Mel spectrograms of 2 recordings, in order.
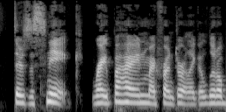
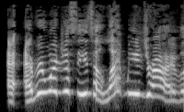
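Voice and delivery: high-pitched mock outburst; exasperated driver at the end of his rope, hammed up; imitating him losing it; 13 semitones higher, 4 dB louder than usual. Retelling the driver snapping at his backseat critics, mock exasperation. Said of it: "lost it".

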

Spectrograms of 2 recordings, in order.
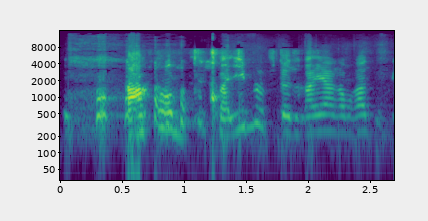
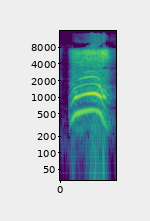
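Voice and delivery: sudden high scream of alarm; panicked yelp; 13 dB louder than usual. Real, not acted. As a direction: cry out as you get hit. Shot at in game.

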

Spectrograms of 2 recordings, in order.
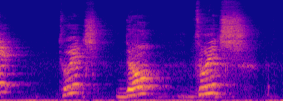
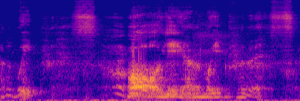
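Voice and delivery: menacing whisper; 7 semitones lower, 6 dB quieter than usual. Retold or imitated. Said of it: "he's gonna be like".

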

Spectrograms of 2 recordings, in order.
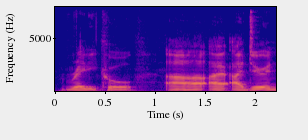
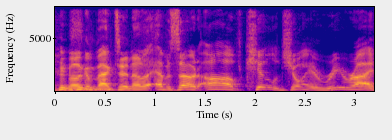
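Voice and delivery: announcer voice; 6 semitones higher, 7 dB louder than usual. Acted. Announcer welcome.

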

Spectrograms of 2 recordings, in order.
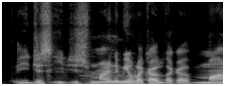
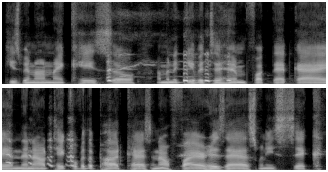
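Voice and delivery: flat, lowered mocking impression of cohost; mock monotone Jasmine; 3 semitones lower than usual. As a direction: parody her bored, scheming voice. Mocking cohost's inner monologue.

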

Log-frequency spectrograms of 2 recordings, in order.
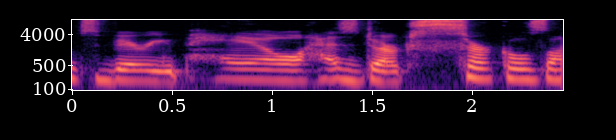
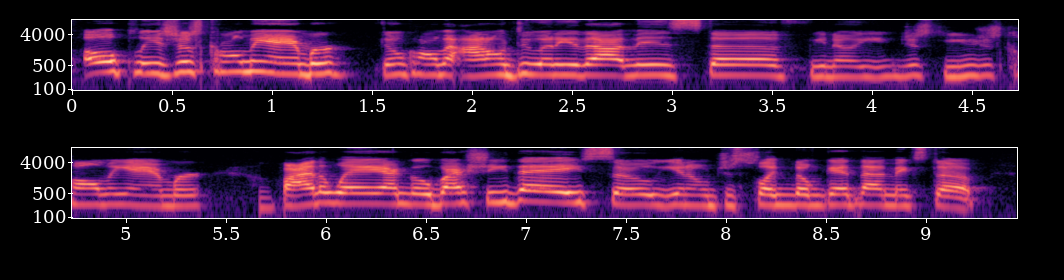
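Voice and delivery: higher, breezy casual chatter; chatty young woman; 5 semitones higher, 4 dB louder, faster than usual. Acted. Amber eyeing the family's house, higher chatty voice. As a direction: rattle on like a curious, offhand visitor.

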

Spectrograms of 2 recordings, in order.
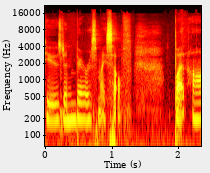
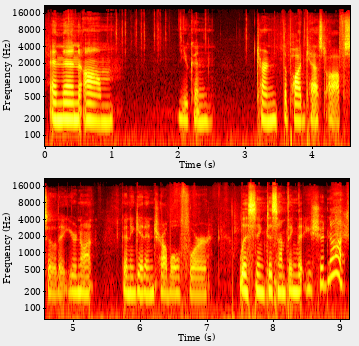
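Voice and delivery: ordinary delivery, nothing marked

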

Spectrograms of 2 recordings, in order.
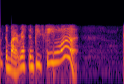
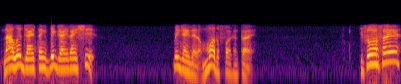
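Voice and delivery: ordinary delivery

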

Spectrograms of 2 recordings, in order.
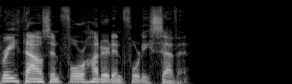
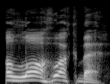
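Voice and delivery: Allahu Akbar called out higher and louder; a raised, ringing call of praise, held in reading; retold shout; 6 semitones higher, 4 dB louder than usual. Companions answering the Prophet's glad tidings, a loud cry. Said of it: "We shouted".

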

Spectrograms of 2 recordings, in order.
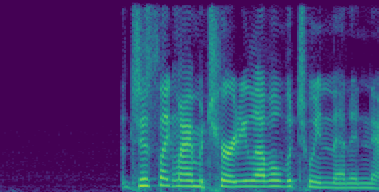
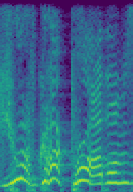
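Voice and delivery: higher, louder, fed-up comeback; raised retort; 9 semitones higher, 6 dB louder than usual. Retold or imitated. Snapping back at the screaming date, exasperated. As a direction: push back at him, exasperated.

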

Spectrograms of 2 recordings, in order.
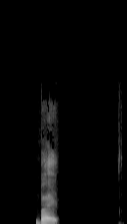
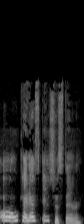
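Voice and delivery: squeaky high, impressed; mock surprise; 13 semitones higher than usual. He reacts to her job doing lip injections, high and surprised. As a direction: jump way up in pitch, pleasantly surprised.

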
